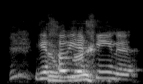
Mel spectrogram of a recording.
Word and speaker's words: Jehoiachin: Jehoiachin is actually how you say it, but don't worry about it.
